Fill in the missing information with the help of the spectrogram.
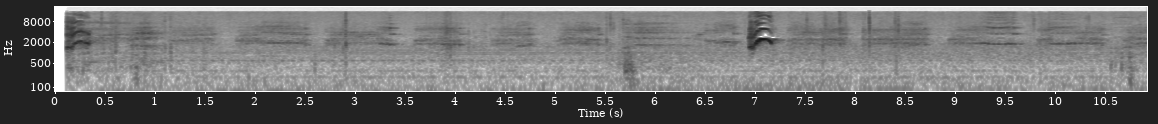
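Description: A cockatiel gives a sharp note at the start and one loud, rising screech midway, with soft, faint chirps repeating about every half second in between.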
